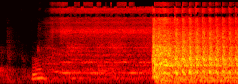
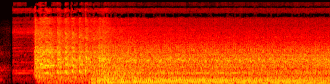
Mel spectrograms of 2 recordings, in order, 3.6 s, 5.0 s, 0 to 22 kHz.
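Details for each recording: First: The '41 diesel cranking while the injection pump lines are cracked open to bleed air, to be closed one by one once fuel appears. The starter churns at about three beats a second and never catches; air in the pump keeps fuel from the injectors. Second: The '41 diesel: brief crank, then it catches at once and settles into a steady, even clatter, revved near the end. Power steering fluid sprays out when revved; otherwise it runs fine.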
